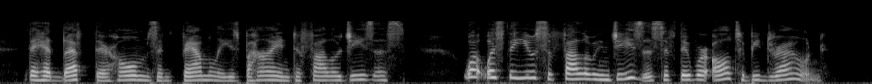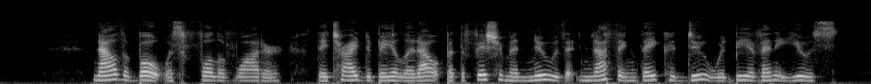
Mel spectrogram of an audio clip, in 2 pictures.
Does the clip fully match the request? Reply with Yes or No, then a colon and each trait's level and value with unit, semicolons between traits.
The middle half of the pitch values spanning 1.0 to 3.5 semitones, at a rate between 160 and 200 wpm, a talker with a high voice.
Yes: average, 3.2 semitones; average, 180 wpm; high, 195 Hz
